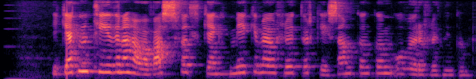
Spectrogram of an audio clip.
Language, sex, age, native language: Icelandic, female, 40-49, Icelandic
